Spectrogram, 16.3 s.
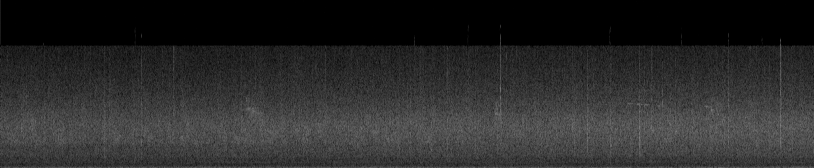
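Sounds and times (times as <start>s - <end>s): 
suburban night rain in Meridian Idaho: 0.0s - 16.2s.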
